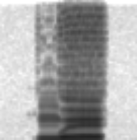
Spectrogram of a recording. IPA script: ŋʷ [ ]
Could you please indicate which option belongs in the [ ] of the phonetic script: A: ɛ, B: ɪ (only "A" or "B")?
A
